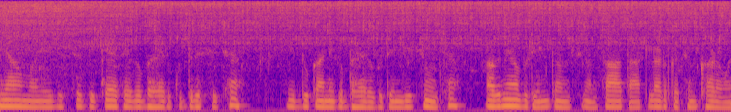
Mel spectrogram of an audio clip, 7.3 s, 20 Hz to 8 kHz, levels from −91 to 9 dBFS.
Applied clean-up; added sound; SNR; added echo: none; Sink (filling or washing) / Water tap, faucet; 0 dB; none.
